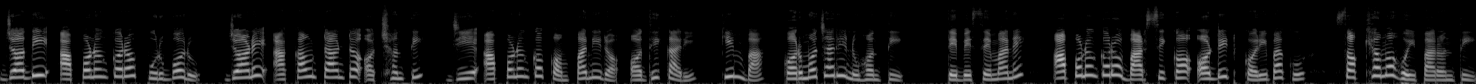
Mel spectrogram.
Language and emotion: Odia, neutral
